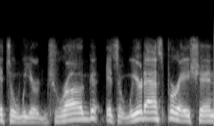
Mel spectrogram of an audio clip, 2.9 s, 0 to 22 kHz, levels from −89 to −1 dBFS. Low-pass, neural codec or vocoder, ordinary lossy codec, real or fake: 7.2 kHz; none; Opus, 16 kbps; real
